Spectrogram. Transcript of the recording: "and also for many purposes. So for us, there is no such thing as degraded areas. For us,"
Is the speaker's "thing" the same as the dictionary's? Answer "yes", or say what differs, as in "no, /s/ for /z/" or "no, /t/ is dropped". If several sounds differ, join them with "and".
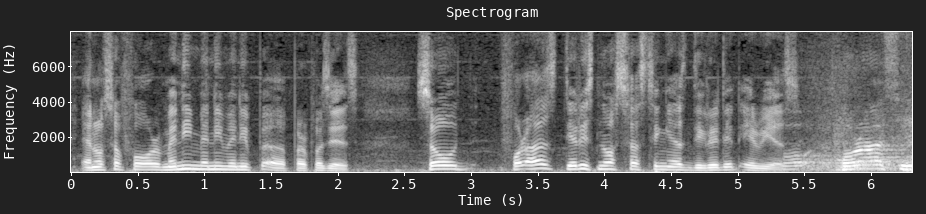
no, /t/ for /θ/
